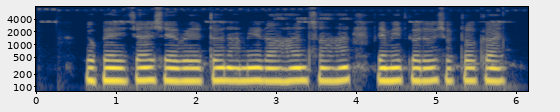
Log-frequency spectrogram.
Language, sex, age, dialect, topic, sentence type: Marathi, male, 25-30, Southern Konkan, banking, question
